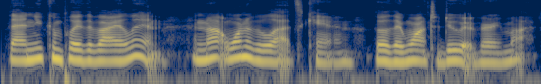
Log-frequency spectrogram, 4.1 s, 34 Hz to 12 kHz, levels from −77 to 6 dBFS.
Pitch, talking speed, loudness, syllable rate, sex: 180 Hz, 310 wpm, -16 LUFS, 6.7 syllables/s, female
